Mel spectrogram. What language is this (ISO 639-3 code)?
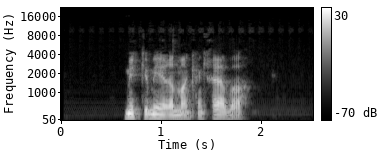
swe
